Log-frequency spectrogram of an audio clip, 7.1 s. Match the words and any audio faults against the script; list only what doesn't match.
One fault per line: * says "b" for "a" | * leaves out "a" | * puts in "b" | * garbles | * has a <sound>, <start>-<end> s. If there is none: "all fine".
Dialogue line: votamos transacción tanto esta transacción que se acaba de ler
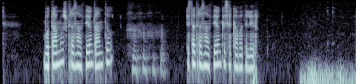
* has a laugh, 2.5-3.4 s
